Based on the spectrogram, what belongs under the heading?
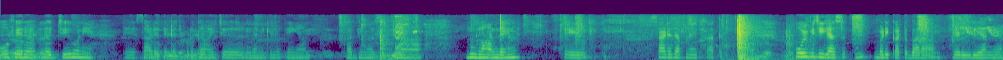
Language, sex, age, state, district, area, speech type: Dogri, female, 30-45, Jammu and Kashmir, Samba, urban, spontaneous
